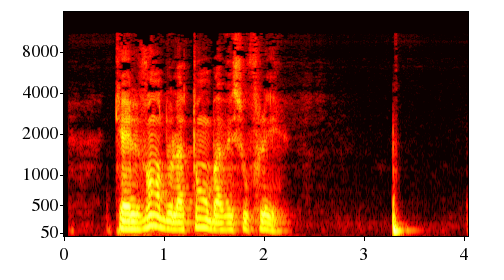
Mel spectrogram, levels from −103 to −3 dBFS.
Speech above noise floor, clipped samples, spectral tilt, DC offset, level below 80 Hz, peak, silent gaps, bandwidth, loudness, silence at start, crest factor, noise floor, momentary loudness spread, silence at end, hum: 54 dB; under 0.1%; -7 dB/octave; under 0.1%; -38 dBFS; -2 dBFS; none; 11.5 kHz; -22 LUFS; 0.5 s; 20 dB; -74 dBFS; 10 LU; 0.65 s; none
